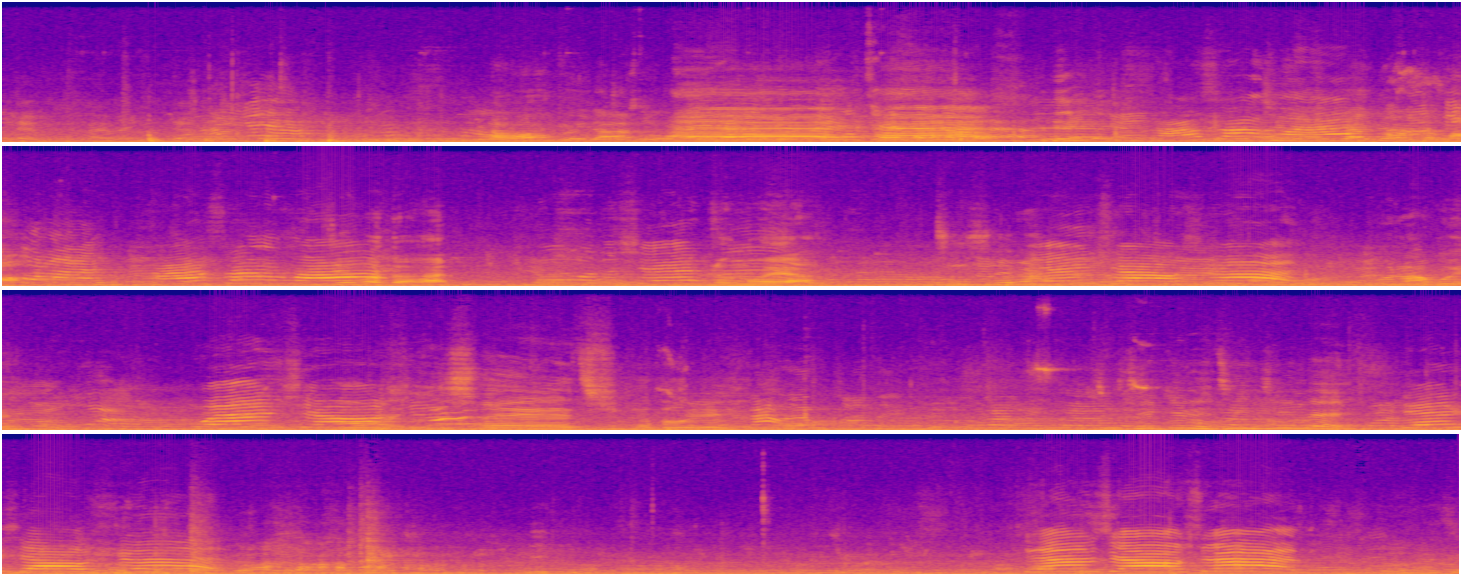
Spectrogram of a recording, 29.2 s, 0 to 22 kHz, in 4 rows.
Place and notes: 三重玫瑰公園, Sanchong Dist., New Taipei City - Children Playground
In the Park, Children Playground
Zoom H4n +Rode NT4
New Taipei City, Taiwan, 13 February, 13:17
